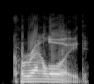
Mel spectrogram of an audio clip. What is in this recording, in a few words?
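"coralloid", American English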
